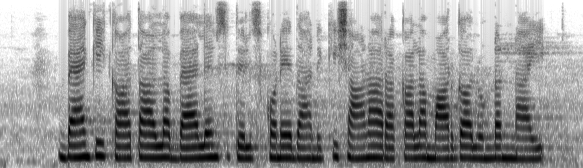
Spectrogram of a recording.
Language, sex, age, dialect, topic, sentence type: Telugu, female, 18-24, Southern, banking, statement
